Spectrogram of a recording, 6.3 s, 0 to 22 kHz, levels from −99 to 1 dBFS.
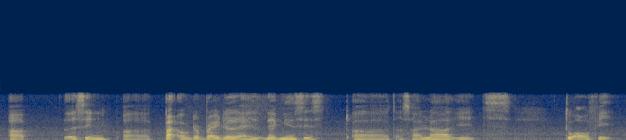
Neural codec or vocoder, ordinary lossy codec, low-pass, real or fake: vocoder, 44.1 kHz, 128 mel bands every 512 samples, BigVGAN v2; none; 7.2 kHz; fake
